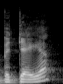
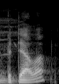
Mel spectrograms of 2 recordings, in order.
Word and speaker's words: Bedella: L's in it it could be a a badea but it's not it's a badela he's he's well known in England he's an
